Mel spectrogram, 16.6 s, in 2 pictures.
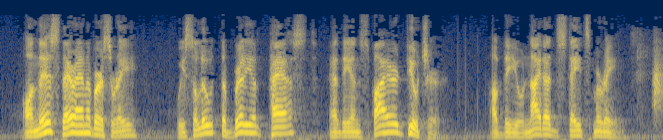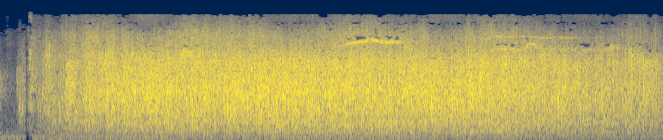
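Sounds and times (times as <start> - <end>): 
speech: 0.3 - 8.3
applause from a large audience: 8.2 - 16.5.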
